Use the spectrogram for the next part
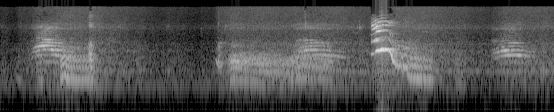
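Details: Sixteen-day-old Golden Retriever puppies, their eyes just opened, produce drawn-out wavering whines in separate bursts separated by silence, the loudest a sharp falling squeal, in a quiet indoor setting.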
